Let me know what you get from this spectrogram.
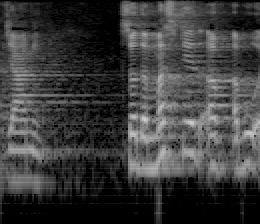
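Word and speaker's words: cami: but it is called it is it is pronounced pronounced as jami so the masjid of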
